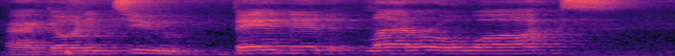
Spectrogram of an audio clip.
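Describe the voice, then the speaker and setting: A man's voice: on the high side, slow pace, darkish tone, slight background noise. Man calling a workout from across an echoey room. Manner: calls out exercise timing between trivia questions. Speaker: workout host asking trivia. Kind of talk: casual chat during a live workout. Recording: echoey room, mic at a distance.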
